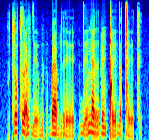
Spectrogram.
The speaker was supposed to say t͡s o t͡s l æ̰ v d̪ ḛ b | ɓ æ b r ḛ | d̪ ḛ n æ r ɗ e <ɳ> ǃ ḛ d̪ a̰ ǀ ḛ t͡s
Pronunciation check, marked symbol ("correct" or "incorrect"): correct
